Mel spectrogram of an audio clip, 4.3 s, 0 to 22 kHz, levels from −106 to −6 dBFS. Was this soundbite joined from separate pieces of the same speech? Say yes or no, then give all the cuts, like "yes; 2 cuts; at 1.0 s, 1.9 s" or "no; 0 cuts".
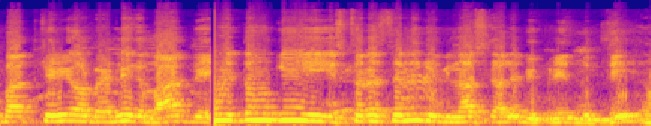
yes; 1 cut; at 1.4 s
